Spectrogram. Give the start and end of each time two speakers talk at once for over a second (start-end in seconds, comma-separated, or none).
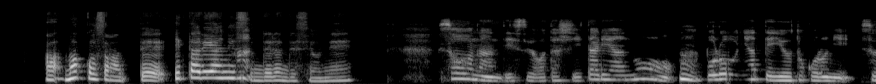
none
